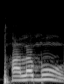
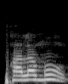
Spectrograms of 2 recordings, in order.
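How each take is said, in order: Both takes have the same delivery.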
